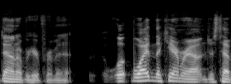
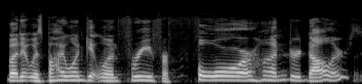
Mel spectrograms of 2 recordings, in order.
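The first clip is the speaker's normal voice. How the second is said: higher, drawn-out disbelief on the price; incredulous; 6 semitones higher, slower than usual. Real, not acted. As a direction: stretch the price out in raised-pitch disbelief. Mock challenge over the jacket price.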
